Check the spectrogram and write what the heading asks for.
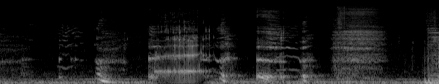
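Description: A man burping several times in a row, each burp dropping in pitch, just after gulping from a can of soda.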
